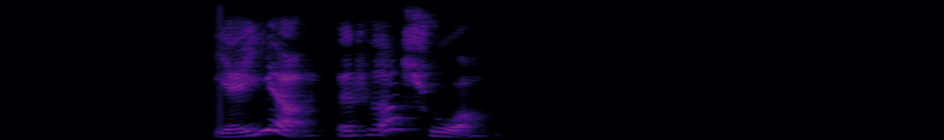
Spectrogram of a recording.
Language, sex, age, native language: Icelandic, female, 7, Swedish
